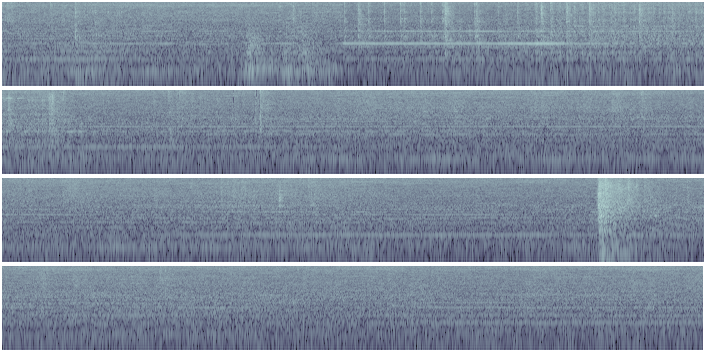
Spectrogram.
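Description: Automatic horizontal hydraulic baler running: a steady machine hum with a few rattles in the first seconds, and one loud bang about twenty seconds in.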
